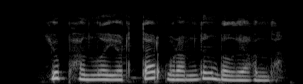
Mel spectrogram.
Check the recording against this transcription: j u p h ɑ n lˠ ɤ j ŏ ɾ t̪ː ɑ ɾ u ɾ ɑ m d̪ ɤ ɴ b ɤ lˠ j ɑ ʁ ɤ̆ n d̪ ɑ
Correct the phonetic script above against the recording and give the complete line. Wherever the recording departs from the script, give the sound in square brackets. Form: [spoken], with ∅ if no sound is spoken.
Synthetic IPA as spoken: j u p h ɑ n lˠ ɤ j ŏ ɾ t̪ː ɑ ɾ u ɾ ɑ m d̪ ɤ ɴ b ɤ lˠ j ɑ ʁ ɤ̆ n d̪ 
